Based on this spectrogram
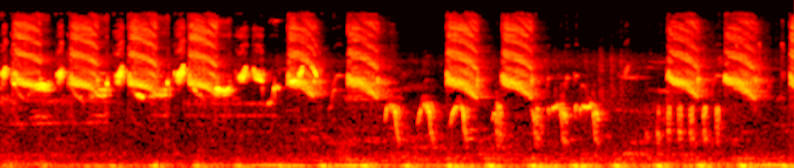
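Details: Chinese hwamei, large wild-caught mature bird in fast changing song: loud repeated rasping buzzy strokes about twice a second, then a run of lower downward whistled notes and rapid ticks, before more harsh bursts; steady hum beneath.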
